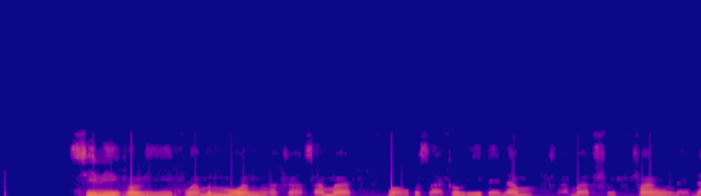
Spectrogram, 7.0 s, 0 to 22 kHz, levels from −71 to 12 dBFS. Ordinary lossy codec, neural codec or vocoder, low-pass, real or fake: none; none; 7.2 kHz; real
